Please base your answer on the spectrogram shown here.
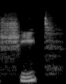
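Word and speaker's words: Scheat: A Venus is conjunct the fixed star shiat. So some people pronounce it like sheet uh which sounds very close to the naughty word.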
